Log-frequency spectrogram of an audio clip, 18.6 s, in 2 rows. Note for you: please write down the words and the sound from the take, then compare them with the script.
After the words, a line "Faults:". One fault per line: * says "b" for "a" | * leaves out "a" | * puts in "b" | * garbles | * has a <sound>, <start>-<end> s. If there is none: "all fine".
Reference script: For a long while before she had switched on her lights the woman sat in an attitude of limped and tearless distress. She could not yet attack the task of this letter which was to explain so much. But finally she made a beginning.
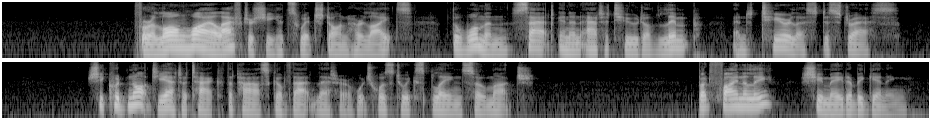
For a long while after she had switched on her lights the woman sat in an attitude of limp and tearless distress. She could not yet attack the task of that letter which was to explain so much. But finally she made a beginning.
Faults:
* says "after" for "before"
* says "limp" for "limped"
* says "that" for "this"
